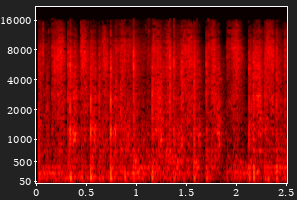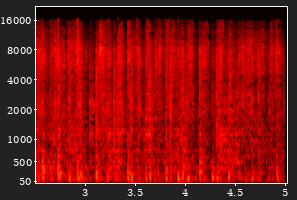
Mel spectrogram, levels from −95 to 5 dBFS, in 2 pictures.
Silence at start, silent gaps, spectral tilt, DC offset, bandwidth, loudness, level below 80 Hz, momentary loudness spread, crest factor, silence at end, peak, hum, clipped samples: 0 s; none; -1.5 dB/octave; under 0.1%; 17 kHz; -44 LUFS; -76 dBFS; 3 LU; 24 dB; 0 s; -22 dBFS; none; under 0.1%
